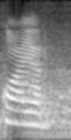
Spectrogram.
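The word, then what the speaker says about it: choir: इसका प्रोनाउंसिएशन है फ्रेंड्स क्वायर, क्वायर।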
